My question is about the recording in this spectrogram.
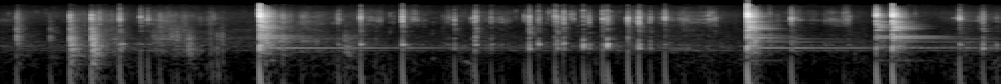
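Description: A metal utensil scraping and tapping inside a tin can of pumpkin puree, working the puree out into a pot, with many small clicks and scrapes. Loud metallic knocks that ring on come about two and a half seconds in and twice more near the end.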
